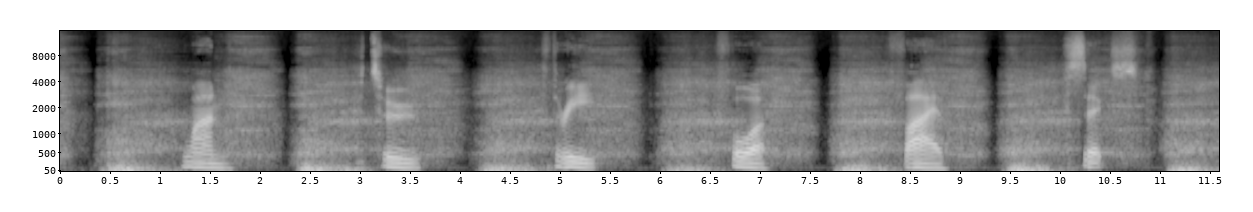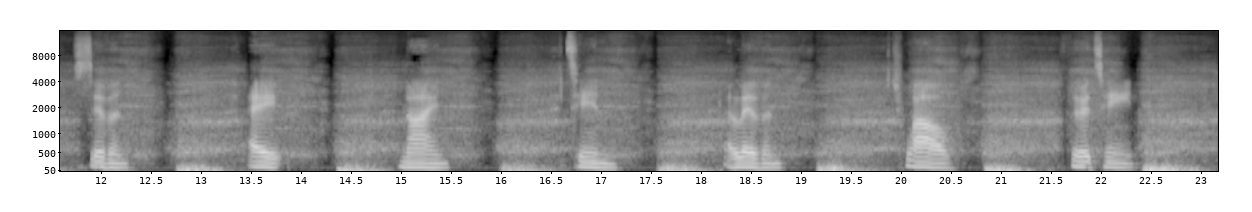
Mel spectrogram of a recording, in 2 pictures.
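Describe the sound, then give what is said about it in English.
Deep breaths from a guided breathing exercise repeat in a steady, brisk rhythm, with many cycles of sharp inhales and voiced, sighing exhales running continuously. “So we'll go for our 51 breaths in 3, 2, 1. Let's get it.”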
